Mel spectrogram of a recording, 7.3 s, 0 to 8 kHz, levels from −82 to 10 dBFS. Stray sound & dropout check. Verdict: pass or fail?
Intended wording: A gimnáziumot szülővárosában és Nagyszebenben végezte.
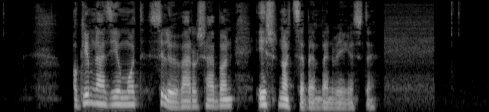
pass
